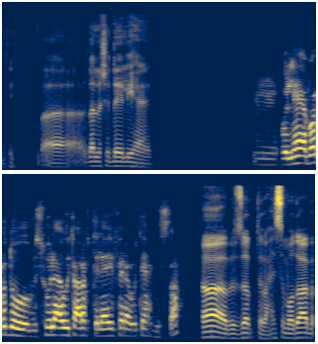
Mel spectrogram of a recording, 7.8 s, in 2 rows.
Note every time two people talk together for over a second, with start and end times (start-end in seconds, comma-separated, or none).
none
